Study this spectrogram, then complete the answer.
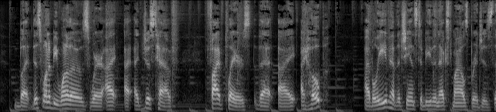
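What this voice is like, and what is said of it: Weak, nearly lost voice. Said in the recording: “today I am operating on about 85%. You can tell my voice is barely here”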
